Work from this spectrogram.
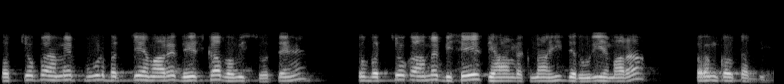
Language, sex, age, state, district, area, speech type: Hindi, male, 45-60, Uttar Pradesh, Hardoi, rural, conversation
